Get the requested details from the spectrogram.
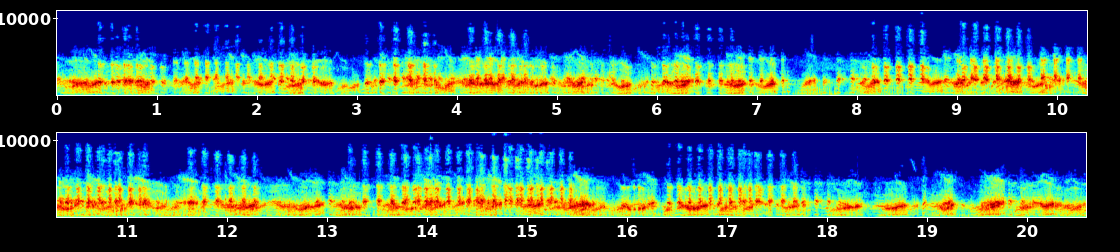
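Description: A frog calls in a dense, continuous chorus of rapid, rattling croaks.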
